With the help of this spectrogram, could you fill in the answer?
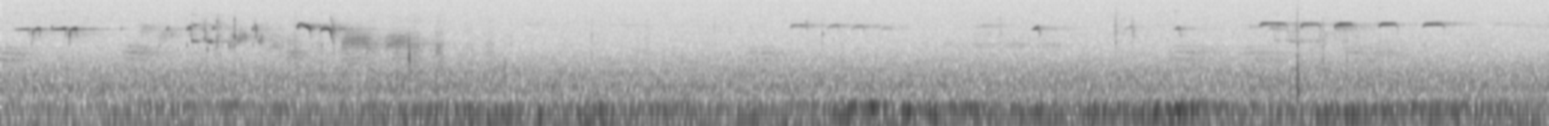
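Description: A couple of chickadees on the ground give short, thin, high-pitched chirps and call notes in scattered bursts, fairly soft, over a steady low rumble of background noise. No one speaks.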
